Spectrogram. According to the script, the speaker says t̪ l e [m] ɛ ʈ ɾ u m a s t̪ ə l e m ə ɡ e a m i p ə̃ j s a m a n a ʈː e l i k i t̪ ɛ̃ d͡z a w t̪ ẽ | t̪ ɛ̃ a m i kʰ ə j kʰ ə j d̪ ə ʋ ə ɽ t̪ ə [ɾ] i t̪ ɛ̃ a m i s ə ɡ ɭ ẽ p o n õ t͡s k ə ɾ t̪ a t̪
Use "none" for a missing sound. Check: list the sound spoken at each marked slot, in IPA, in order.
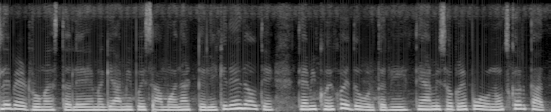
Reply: b, l

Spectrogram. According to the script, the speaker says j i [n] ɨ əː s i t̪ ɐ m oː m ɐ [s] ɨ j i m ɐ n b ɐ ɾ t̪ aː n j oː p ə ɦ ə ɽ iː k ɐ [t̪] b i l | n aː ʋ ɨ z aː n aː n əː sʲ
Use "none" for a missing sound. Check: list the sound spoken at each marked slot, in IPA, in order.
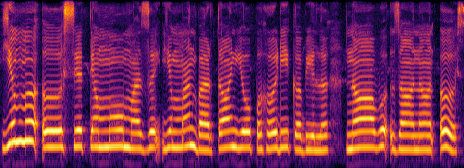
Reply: m, z, none

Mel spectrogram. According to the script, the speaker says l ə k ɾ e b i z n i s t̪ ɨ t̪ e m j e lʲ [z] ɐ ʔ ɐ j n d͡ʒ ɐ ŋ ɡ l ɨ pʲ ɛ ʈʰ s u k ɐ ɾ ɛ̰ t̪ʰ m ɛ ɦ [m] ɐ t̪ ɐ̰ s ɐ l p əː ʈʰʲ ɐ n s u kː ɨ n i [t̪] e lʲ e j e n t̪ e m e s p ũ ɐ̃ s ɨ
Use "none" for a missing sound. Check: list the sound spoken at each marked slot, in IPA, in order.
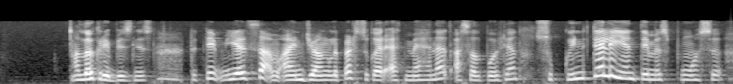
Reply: s, n, t̪

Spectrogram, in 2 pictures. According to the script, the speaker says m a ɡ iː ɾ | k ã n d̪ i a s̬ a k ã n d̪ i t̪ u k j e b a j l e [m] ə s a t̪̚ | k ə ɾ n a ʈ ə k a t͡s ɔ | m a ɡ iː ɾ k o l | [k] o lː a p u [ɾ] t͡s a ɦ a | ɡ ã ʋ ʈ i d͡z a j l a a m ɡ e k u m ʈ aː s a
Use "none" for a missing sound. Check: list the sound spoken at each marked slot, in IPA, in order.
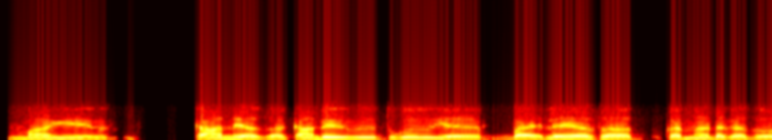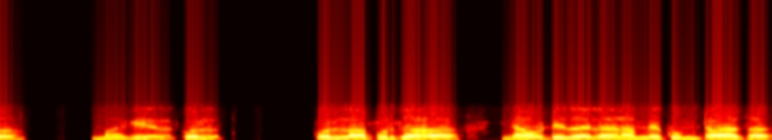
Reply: none, k, ɾ

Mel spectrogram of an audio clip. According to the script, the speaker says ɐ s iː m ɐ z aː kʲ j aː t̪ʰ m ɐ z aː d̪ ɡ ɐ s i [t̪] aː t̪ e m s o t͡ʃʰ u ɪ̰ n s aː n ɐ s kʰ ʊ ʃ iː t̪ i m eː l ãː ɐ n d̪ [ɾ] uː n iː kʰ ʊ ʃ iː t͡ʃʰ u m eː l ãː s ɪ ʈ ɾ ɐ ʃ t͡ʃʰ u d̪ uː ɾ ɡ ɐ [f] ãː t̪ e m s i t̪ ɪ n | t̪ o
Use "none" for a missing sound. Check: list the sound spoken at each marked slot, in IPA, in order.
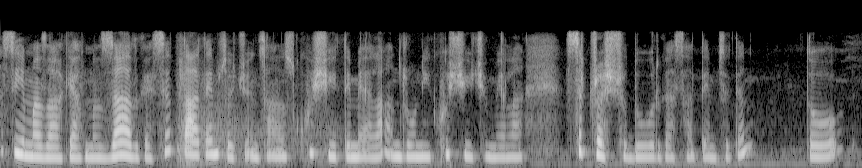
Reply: t̪, ɾ, s

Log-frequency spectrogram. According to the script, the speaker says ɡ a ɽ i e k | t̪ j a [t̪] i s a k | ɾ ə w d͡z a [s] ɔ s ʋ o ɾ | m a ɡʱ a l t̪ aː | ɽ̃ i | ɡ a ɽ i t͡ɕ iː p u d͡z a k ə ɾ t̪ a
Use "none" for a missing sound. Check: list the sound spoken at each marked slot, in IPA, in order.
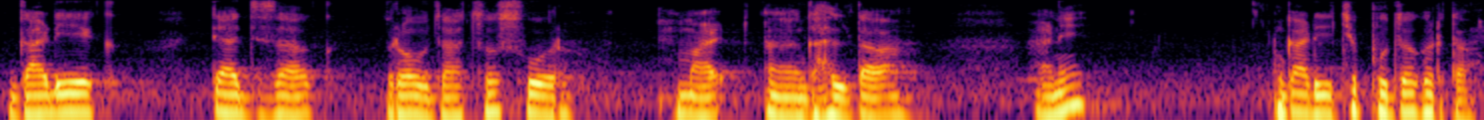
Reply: d̪, t͡s

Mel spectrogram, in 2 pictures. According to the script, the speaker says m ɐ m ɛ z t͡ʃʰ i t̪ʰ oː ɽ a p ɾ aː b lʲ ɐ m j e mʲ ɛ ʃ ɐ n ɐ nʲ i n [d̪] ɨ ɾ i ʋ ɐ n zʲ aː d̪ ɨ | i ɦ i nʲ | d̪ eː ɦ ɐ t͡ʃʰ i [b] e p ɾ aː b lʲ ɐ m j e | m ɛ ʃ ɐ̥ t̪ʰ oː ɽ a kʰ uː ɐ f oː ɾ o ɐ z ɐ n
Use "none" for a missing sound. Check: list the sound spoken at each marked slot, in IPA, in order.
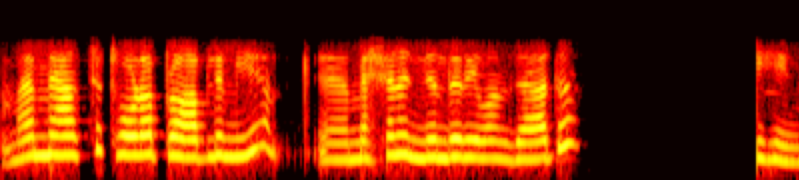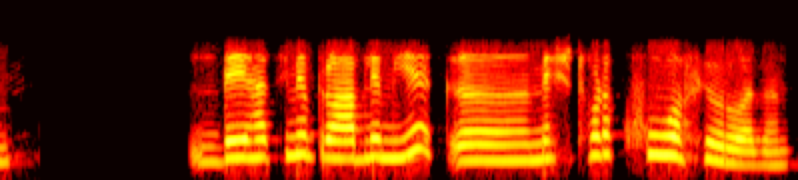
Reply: d̪, m

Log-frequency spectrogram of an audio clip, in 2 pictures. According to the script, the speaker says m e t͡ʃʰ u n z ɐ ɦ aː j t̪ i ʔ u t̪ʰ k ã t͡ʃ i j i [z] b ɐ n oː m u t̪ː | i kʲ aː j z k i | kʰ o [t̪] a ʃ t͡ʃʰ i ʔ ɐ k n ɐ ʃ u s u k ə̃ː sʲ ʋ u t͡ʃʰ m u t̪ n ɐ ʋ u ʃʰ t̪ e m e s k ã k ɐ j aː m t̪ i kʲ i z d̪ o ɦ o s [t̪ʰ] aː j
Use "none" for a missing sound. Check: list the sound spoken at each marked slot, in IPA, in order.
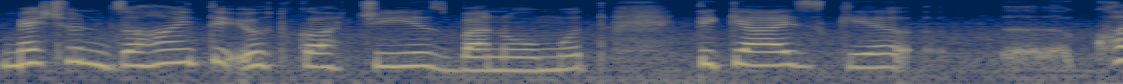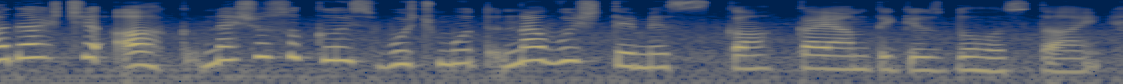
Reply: z, d̪, t̪

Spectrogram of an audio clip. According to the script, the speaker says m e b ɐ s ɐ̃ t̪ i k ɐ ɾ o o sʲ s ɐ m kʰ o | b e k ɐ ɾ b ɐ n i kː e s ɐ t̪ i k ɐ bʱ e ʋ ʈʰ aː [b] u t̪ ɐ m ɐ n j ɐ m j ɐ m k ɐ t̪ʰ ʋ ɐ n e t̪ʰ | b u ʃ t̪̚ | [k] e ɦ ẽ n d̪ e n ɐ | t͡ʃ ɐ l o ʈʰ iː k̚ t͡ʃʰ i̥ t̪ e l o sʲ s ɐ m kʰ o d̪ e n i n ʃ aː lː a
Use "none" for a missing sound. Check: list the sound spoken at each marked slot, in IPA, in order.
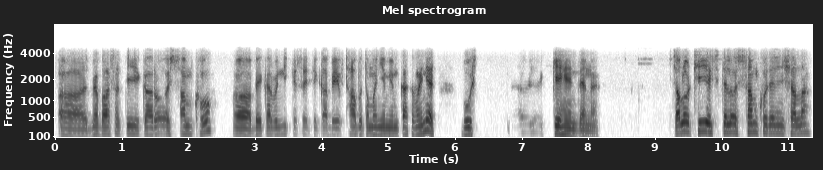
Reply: b, k

